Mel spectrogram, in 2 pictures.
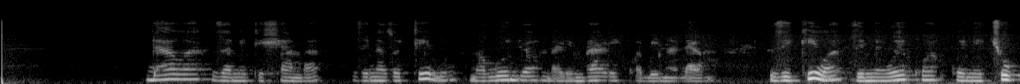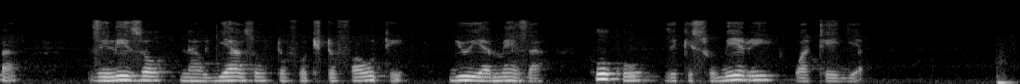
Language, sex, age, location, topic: Swahili, female, 25-35, Dar es Salaam, health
